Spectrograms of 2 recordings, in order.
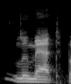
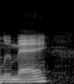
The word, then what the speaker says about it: Lumet: I think we both were mispronouncing Lumet before and calling him Lumet.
